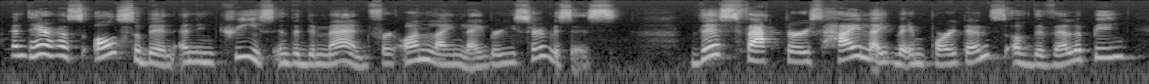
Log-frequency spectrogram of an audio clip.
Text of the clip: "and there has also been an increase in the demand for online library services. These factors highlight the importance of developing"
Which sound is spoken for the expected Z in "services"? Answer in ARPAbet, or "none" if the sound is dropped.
S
